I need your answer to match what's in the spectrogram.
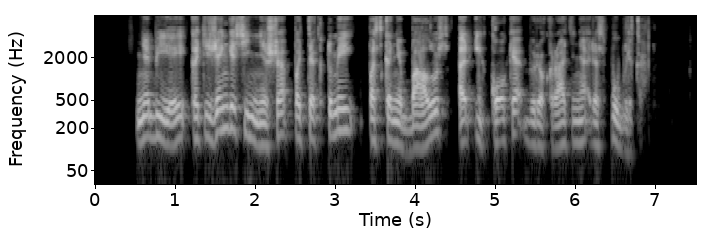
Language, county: Lithuanian, Kaunas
